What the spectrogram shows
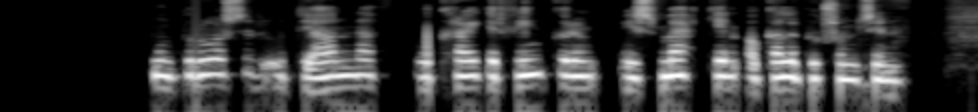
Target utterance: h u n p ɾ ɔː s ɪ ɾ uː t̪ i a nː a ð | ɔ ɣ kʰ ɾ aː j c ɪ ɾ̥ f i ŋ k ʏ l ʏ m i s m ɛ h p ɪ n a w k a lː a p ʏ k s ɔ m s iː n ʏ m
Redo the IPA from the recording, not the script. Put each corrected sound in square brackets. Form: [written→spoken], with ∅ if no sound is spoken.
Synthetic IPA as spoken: h u n p ɾ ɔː s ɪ ɾ uː t̪ i a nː a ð | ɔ ɣ kʰ ɾ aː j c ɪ ɾ̥ f i ŋ k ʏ [l→ɾ] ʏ m i s m ɛ h [p→c] ɪ n a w k a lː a p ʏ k s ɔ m s iː n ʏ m

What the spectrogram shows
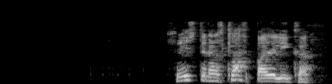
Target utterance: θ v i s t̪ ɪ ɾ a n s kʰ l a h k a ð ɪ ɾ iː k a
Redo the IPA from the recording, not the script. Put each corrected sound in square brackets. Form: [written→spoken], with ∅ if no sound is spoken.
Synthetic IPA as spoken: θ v [i→ɪ] s t̪ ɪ ɾ a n s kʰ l a h [k→p] a ð ɪ [ɾ→l] iː k a

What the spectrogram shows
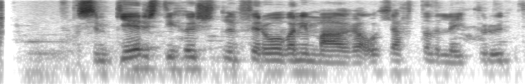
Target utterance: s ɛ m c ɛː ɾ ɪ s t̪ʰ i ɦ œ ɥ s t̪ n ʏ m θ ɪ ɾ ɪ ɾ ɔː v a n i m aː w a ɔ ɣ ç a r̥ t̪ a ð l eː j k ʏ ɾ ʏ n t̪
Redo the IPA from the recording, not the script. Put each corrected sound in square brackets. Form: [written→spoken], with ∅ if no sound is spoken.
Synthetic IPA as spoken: s ɛ m c ɛː ɾ ɪ s [t̪ʰ→t̪] i ɦ œ ɥ s t̪ n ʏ m [θ→f] ɪ ɾ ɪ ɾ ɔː v a n i m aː [w→ɣ] a ɔ ɣ ç a r̥ t̪ a ð l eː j k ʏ ɾ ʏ n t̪

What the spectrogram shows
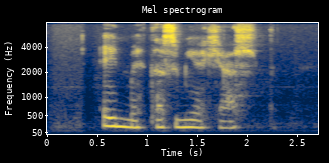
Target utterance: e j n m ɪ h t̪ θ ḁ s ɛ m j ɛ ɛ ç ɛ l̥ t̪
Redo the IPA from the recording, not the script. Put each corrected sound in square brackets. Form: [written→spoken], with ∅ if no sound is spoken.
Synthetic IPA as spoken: e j n m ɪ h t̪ θ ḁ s ɛ m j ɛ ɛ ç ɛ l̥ t̪

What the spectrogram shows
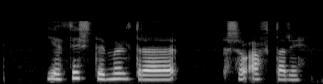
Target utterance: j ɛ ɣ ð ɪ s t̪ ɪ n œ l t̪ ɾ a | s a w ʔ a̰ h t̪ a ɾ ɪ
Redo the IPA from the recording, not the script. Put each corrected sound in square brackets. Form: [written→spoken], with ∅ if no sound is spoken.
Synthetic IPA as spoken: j ɛ ɣ [ð→θ] ɪ s t̪ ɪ [n→m] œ l t̪ ɾ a | s a w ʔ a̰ [h→f] t̪ a ɾ ɪ

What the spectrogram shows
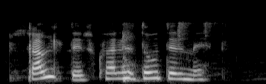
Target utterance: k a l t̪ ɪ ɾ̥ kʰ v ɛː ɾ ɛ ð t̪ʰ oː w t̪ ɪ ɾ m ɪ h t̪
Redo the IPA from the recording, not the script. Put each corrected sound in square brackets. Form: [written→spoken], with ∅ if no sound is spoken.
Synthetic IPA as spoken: k a l t̪ ɪ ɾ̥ kʰ v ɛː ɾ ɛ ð [t̪ʰ→t̪] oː w t̪ ɪ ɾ m ɪ h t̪

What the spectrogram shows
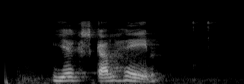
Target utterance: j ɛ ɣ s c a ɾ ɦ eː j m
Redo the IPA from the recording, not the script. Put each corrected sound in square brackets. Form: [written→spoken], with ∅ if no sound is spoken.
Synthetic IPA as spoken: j ɛ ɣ s [c→k] a [ɾ→l] ɦ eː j m

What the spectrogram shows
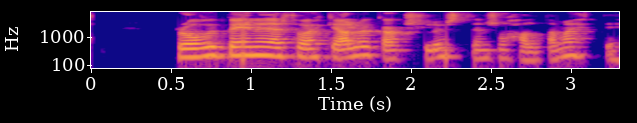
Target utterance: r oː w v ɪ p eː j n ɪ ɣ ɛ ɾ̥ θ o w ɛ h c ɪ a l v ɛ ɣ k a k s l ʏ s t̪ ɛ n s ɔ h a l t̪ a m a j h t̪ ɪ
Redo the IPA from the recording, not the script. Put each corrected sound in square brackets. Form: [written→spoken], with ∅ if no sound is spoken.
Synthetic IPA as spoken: r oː w v ɪ p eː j n ɪ [ɣ→ð] ɛ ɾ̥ θ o w ɛ h c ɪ a l v ɛ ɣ k a k s l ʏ s t̪ ɛ n s ɔ h a l t̪ a m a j h t̪ ɪ

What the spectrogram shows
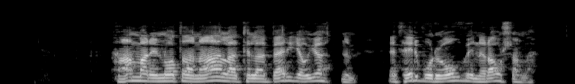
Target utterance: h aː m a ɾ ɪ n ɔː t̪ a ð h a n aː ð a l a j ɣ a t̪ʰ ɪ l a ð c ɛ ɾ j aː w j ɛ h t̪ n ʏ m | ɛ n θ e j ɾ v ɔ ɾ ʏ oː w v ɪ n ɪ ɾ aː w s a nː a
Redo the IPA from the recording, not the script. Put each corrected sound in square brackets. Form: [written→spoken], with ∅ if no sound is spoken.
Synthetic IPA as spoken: h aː m a ɾ ɪ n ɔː t̪ a ð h a n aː ð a l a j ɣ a t̪ʰ ɪ l a ð [c→p] ɛ ɾ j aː w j [ɛ→œ] h t̪ n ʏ m | ɛ n θ e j ɾ v ɔ ɾ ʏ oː w v ɪ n ɪ ɾ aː w s a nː a

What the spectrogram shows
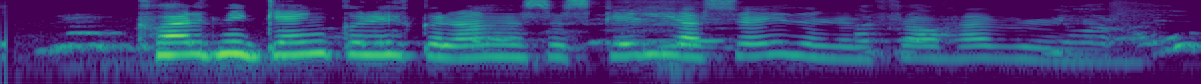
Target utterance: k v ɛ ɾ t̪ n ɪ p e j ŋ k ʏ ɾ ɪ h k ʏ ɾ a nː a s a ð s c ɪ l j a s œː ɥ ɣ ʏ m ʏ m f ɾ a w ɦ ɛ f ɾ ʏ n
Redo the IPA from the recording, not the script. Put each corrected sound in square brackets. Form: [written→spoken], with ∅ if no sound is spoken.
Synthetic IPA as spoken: [k→kʰ] v ɛ ɾ t̪ n ɪ [p→c] e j ŋ k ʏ ɾ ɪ h k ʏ ɾ a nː a s a ð s c ɪ l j a s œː ɥ [ɣ→ð] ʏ [m→n] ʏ m f ɾ a w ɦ ɛ [f→v] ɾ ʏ n

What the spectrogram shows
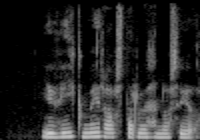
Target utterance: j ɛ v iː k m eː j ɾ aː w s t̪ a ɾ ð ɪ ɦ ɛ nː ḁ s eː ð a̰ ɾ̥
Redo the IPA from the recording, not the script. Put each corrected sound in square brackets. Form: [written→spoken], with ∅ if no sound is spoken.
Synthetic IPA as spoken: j ɛ v iː k m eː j ɾ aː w s t̪ a ɾ [ð→v] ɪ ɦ ɛ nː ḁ s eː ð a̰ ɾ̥

